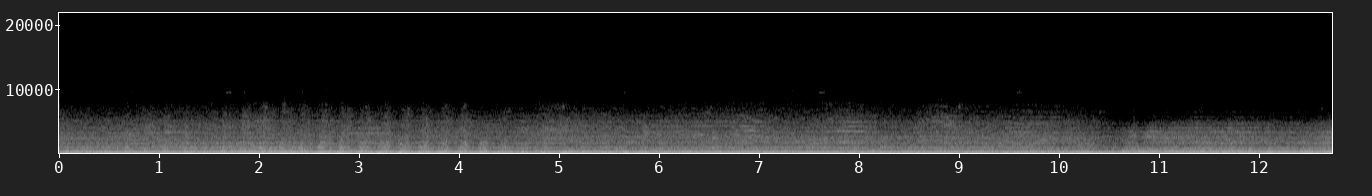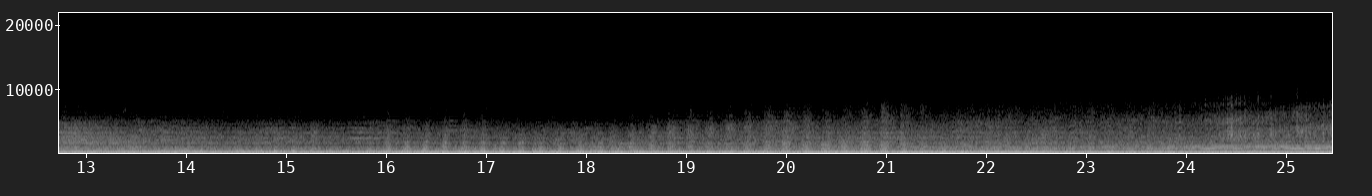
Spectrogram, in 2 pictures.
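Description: Loaded covered hopper cars of a freight train rolling past, with steel wheels rumbling and clicking over the rails in a steady, loud wash of noise. Near the end a diesel locomotive comes past, and a deeper engine drone and a steady tone rise over the car noise.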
